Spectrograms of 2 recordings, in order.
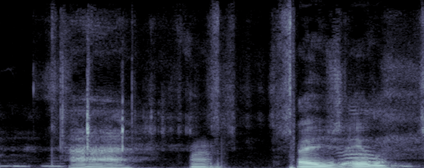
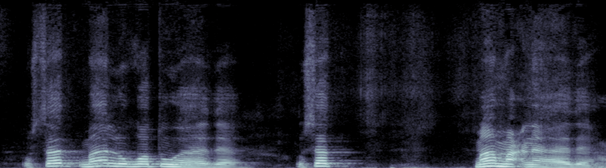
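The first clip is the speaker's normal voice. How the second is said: acting the student; 6 semitones higher than usual. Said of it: "tanya ke ustaz".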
